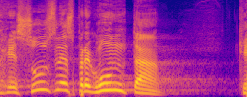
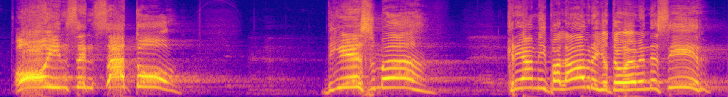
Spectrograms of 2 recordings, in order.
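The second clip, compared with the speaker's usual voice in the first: mock scolding tone, very high and raised; 9 semitones higher, 6 dB louder than usual. A speaker acts out Jesus answering a complaining believer: mock scolding as Jesus. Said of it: "¿por qué me estás regañando?".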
